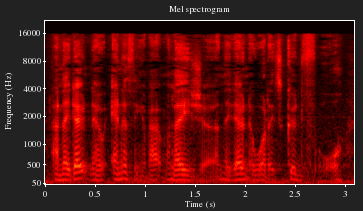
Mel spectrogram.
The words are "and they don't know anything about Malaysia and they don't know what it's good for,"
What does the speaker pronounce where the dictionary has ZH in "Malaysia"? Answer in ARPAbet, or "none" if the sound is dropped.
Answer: ZH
